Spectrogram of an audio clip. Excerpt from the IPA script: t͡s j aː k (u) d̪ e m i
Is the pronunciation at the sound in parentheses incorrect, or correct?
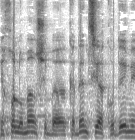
incorrect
